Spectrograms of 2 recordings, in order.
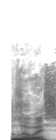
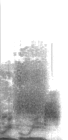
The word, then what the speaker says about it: Luis: Louis instead of Luis. Louis. Luis. Yeah, I would pronounce it Luis. You said Louis. I said Luis.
